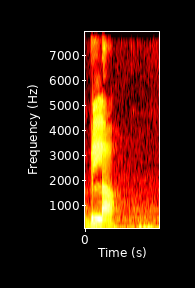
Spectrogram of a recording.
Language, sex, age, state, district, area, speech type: Punjabi, female, 30-45, Punjab, Mansa, urban, read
